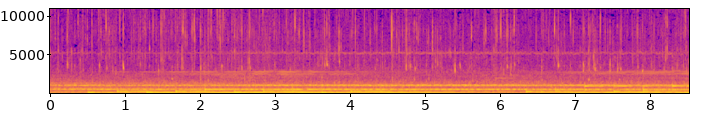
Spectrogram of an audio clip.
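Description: Ambient music of long, held synth tones over a low drone whose notes change every few seconds. A faint creek-water trickle is mixed in beneath.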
